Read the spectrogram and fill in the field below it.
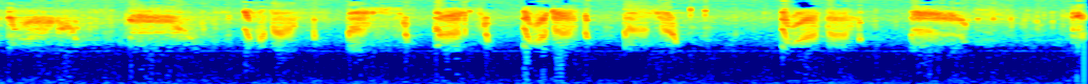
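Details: Swiftlets calling on a recording meant to draw them to nest houses, with repeated high, buzzy twitter bursts about every half second and short clicks between them.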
